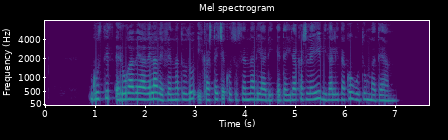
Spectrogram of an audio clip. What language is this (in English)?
Basque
